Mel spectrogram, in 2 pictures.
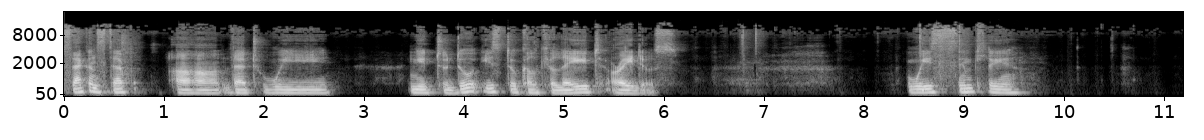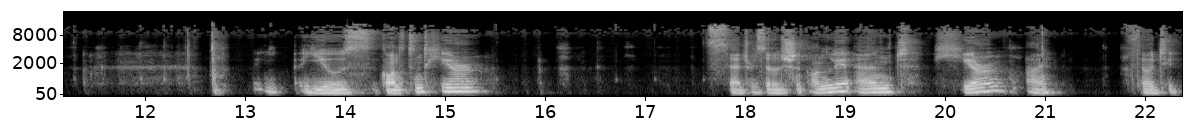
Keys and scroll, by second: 7.5 Tab, 8.6-9.7 typing.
